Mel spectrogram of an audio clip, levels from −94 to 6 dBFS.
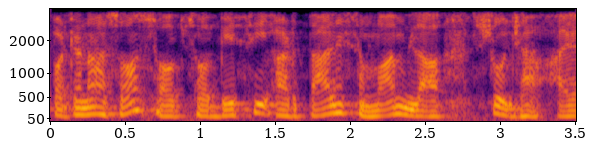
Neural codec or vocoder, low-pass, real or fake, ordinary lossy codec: codec, 16 kHz, 16 kbps, FunCodec, trained on Chinese and English, 50 frames a second; 3.6 kHz; fake; none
